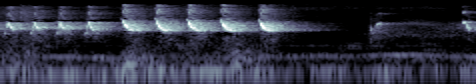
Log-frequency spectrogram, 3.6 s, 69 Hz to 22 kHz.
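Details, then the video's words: Five-month-old canary in the stage of assembling its song from imitated birds; a string of repeated high chirping notes grows louder and stronger, pauses briefly, then resumes with a single bright note. "Kicau burung kenari gacor noto lagu U 5 bulan"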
